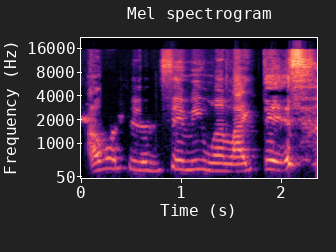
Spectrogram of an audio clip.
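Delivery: high voice, laughing through the words.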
